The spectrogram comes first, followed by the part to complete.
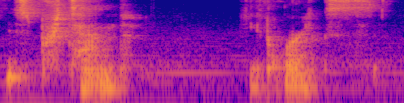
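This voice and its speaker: A woman from Sweden, a native Swedish speaker, guiding an ASMR energy healing session in a breathy, halting voice that often drops into a whisper. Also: a little hiss or hum. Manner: hushed, halting, intimate direct address. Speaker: spiritual healer and ASMR host.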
